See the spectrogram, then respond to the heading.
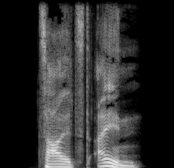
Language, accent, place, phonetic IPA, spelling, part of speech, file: German, Germany, Berlin, [ˌt͡saːlst ˈaɪ̯n], zahlst ein, verb, De-zahlst ein.ogg
- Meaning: second-person singular present of einzahlen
